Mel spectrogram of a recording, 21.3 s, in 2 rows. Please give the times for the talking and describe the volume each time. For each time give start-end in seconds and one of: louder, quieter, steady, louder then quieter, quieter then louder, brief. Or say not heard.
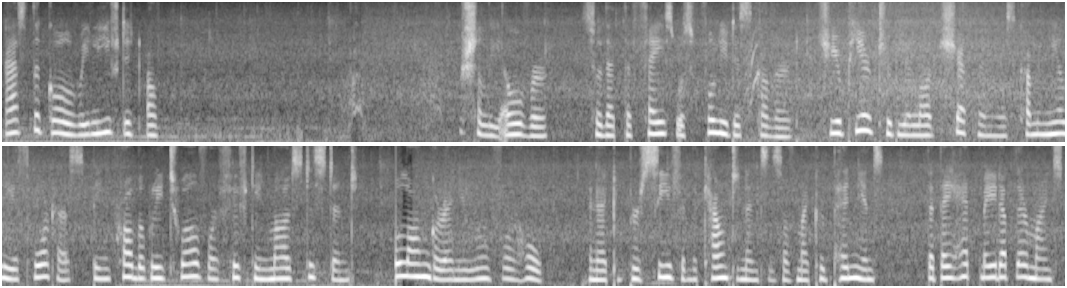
0.0-1.6 brief
4.5-21.2 steady.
